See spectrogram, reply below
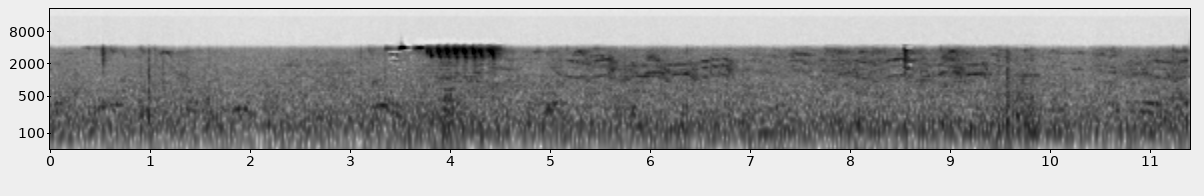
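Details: Lined seedeater, a breeder's bird from the 2023 season in Brazil, gives a short, rapid buzzy trill of high notes lasting under a second, set against a steady background hiss.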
